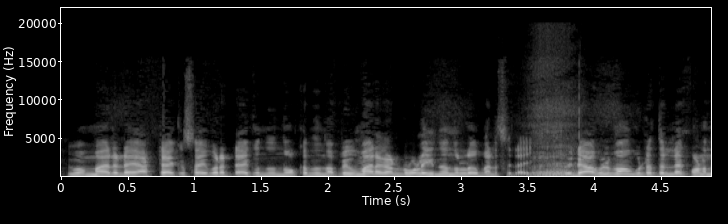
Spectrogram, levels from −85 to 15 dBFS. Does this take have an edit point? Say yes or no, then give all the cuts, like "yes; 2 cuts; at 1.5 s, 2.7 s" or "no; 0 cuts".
yes; 1 cut; at 3.7 s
